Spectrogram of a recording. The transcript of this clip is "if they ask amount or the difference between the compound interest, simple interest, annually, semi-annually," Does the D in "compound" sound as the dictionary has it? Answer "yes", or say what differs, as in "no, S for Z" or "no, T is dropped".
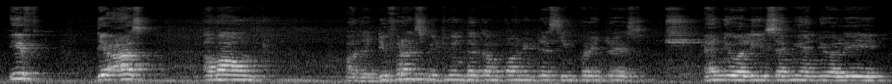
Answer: no, D is dropped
